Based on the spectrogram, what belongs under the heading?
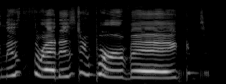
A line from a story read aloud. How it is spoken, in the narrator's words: sobbing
